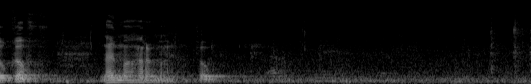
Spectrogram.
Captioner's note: speaking foreign language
